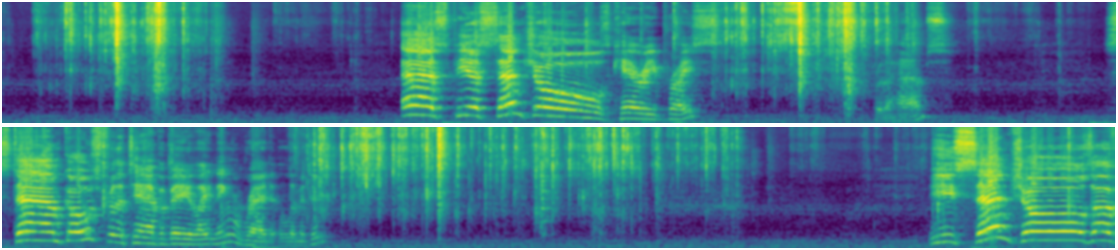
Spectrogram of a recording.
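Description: Trading cards rustle and tap as they are handled.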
